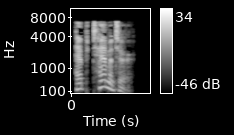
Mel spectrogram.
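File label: "heptameter", British English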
